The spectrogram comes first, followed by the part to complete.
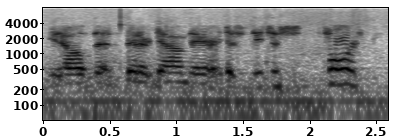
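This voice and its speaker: An American man in his late sixties, calling a radio show, talking politics casually in a halting, repetitive, exasperated way over a telephone line. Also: medium pitch, big pitch swings, sharp tone. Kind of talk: casual political phone-in chat. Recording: noisy telephone call to radio.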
